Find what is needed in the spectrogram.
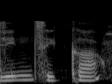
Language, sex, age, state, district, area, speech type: Telugu, female, 18-30, Andhra Pradesh, Annamaya, rural, spontaneous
